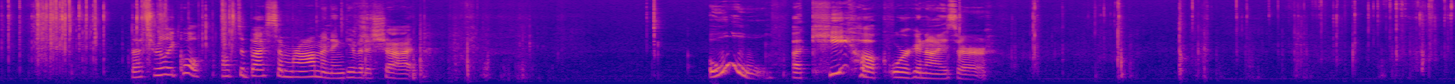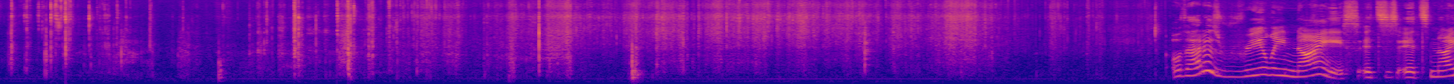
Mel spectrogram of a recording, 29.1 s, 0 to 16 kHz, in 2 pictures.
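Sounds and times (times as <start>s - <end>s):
packaging crinkling and tearing: 0.0s - 3.8s, 10.0s - 26.2s.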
